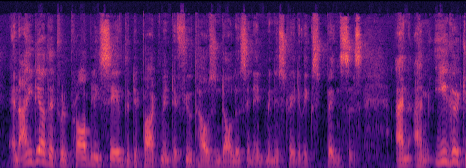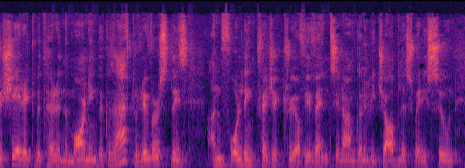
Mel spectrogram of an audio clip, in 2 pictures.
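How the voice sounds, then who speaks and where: A man giving a humorous seminar talk, telling stories in a lively way and acting out voices. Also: medium pitch, slightly rough. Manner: lively storytelling with acted-out voices. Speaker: speaker.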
